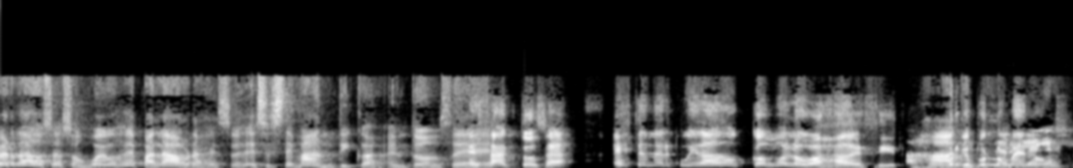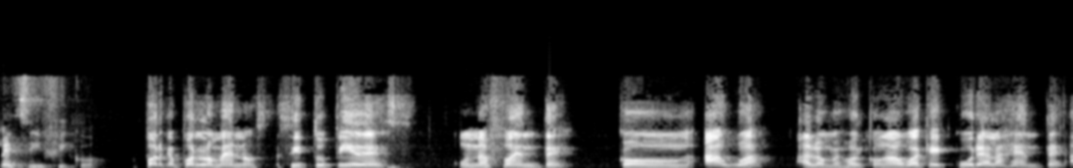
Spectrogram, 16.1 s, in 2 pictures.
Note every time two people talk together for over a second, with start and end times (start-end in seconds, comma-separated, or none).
6.8-8.1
